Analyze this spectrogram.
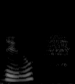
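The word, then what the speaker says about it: ν: to h times nu i know it looks like a v but we pronounce it new h is planck's constant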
